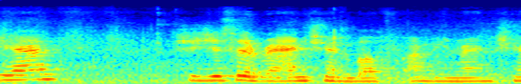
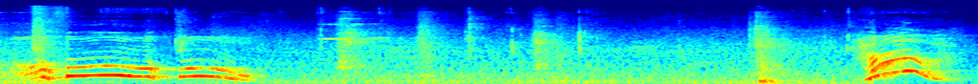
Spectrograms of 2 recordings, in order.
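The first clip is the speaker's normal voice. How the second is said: spicy heat gasps; 11 semitones higher, much slower than usual. Real, not acted. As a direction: react to the burn of a hot wing. Reacting to spicy wing.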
